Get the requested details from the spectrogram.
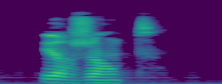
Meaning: feminine singular of urgent
- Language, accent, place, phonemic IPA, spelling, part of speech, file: French, France, Lyon, /yʁ.ʒɑ̃t/, urgente, adjective, LL-Q150 (fra)-urgente.wav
